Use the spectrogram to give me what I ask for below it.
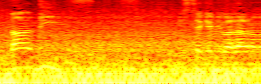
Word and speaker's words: Valdez: altro posto fighissimo anzi si scrive walter ma si pronuncia boldi ho visto che mi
